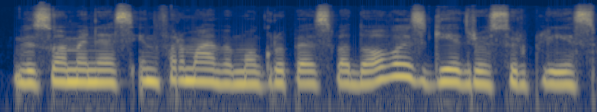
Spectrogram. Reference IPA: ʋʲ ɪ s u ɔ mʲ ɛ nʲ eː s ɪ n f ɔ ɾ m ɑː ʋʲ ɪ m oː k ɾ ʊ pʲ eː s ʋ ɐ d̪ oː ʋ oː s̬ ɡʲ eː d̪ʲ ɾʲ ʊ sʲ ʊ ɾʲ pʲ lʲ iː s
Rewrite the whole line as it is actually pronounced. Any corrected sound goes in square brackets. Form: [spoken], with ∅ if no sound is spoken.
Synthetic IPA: ʋʲ ɪ s u ɔ mʲ ɛ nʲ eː s ɪ n f ɔ ɾ m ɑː ʋʲ ɪ m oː [ɡ] ɾ ʊ pʲ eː s ʋ ɐ d̪ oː ʋ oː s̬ ɡʲ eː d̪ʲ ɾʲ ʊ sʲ ʊ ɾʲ pʲ lʲ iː s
